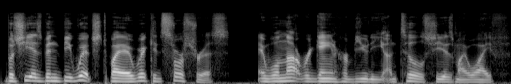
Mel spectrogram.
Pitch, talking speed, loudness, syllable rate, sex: 135 Hz, 235 wpm, -20 LUFS, 5.9 syllables/s, male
